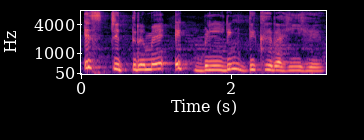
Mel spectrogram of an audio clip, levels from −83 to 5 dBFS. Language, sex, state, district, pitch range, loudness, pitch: Hindi, female, Madhya Pradesh, Bhopal, 195-250 Hz, -16 LUFS, 225 Hz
